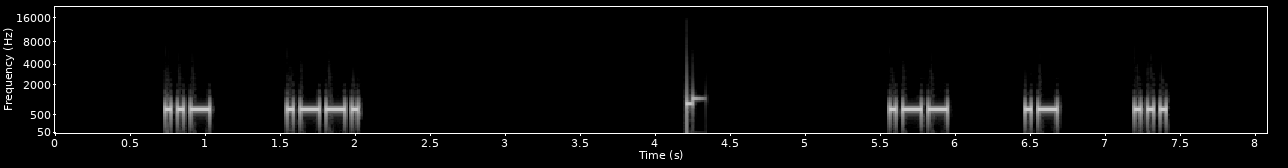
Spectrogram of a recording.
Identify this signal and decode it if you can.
Morse code, heard as a keyed tone, about 27 wpm, spaced as for 13 wpm, 690 Hz. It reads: UP WAS
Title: 4x Character Spacing - Top 100 Words - 28wpm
